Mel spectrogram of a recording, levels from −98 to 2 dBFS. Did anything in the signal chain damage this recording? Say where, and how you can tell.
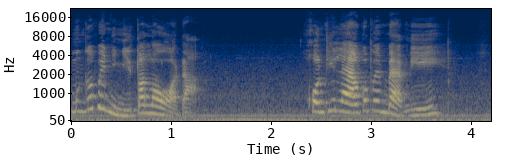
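No, nothing in the signal chain damaged this audio.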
